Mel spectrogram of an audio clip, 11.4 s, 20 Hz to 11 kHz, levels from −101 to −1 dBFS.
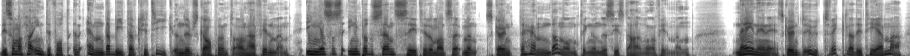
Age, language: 30-49, Swedish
